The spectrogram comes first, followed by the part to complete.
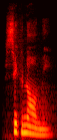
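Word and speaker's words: συγγνώμη: and it means excuse me or I'm sorry signomi use this phrase when you want to grab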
